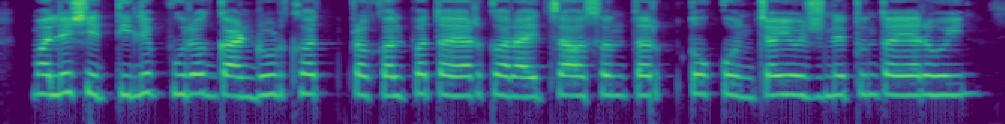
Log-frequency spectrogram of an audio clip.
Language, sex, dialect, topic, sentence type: Marathi, female, Varhadi, agriculture, question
